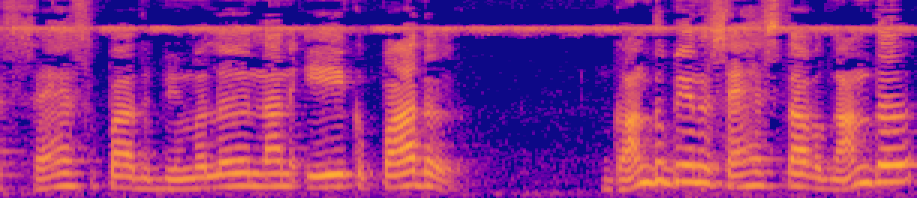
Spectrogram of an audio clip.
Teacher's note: ਹੈ ਸਹਸ ਪਦ ਬਿਮਲ ਨਨ ਏਕ ਪਦ ਇਥੇ ਪਹਿਲਾ ਵਿਸਰਾਮ ਹੈ ਸਹਸ ਪਦ ਪਦ ਪੋਲਾ ਬੋਲਣਾ ਹੈ ਬਿਮਲ ਤੇ ਠਮਕ ਲਾ ਦੇਣੀ ਹੈ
